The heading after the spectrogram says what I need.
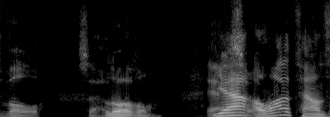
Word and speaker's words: Louisville: Well, Brian, speaking of your vacation, you went to Louisville, I believe is the way it's supposed to be pronounced.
